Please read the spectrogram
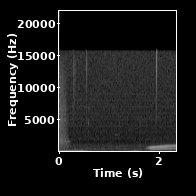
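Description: Synthetic audio feedback from a filtered feedback loop in Ableton Live, with a high-resonance EQ band swept by a smooth-random LFO. A low rumble fades out in the first half second, then near the end a pitched feedback tone comes in and rises slowly.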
